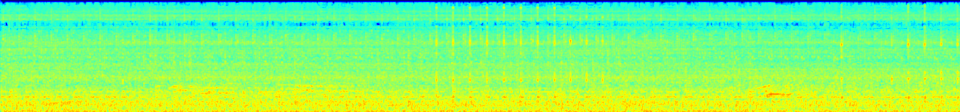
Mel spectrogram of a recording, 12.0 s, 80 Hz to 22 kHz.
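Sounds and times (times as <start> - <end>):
car engine idling: 0.0 - 12.0
sharp evenly spaced ticks: 0.0 - 12.0.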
